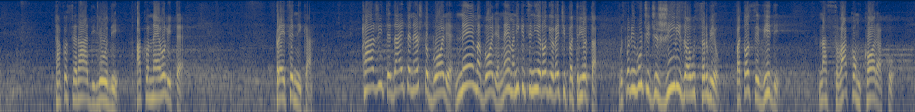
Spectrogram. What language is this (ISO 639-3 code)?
srp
